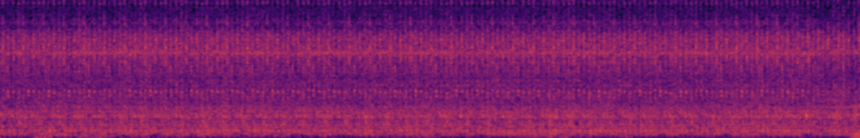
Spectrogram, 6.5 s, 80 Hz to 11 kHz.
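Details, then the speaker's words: 2007 Ford Escape at idle, after spark plug (one blackened) and coil replaced: uneven stumbling idle with irregular ticking and hiss; misfire traced to one injector with weak spray, a hard-to-catch fault. "Kaya hindi ako nag nagano dito sa injector na hindi mahina na yung buga ng isa. Ito yung troubles na napakahirap mong hulihin."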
